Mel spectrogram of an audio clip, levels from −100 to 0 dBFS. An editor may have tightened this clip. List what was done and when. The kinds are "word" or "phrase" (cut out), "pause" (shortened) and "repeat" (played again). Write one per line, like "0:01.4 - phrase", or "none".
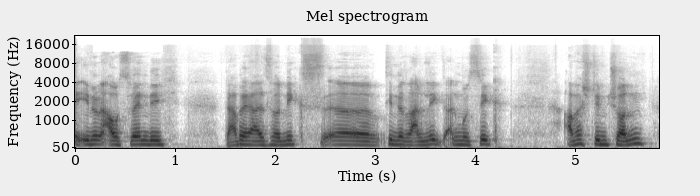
0:01.6 - word
0:03.1 - word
